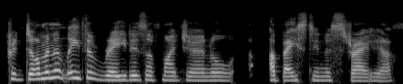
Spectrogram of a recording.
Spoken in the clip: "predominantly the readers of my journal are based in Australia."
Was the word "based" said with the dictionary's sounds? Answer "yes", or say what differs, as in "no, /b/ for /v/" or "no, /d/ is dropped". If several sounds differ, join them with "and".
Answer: yes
